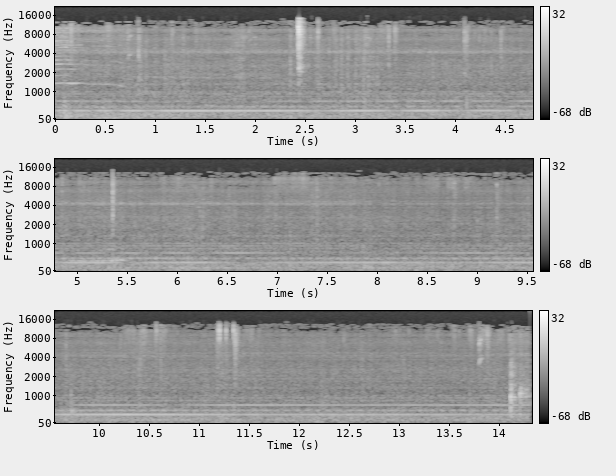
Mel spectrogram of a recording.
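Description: Steady drone inside an airliner cabin while taxiing after landing: jet engines at idle and cabin air noise, with one strong steady low hum and a few faint clicks.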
